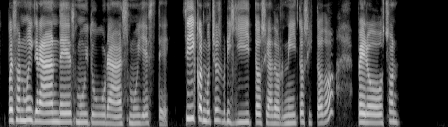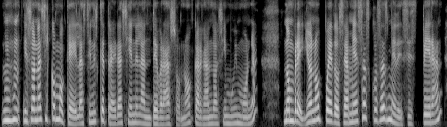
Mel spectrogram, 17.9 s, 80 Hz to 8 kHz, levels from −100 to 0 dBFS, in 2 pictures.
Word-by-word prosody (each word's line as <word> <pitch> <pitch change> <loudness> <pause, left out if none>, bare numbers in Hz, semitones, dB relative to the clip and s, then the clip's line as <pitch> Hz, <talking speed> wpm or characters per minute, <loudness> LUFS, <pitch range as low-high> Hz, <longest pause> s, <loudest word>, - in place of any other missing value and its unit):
pues, 245 0 +5
son 240 -1 +1
muy 245 +1 +2
grandes, 210 -1 +4
muy 200 0 -4
duras, 180 -3 -2
muy, 175 0 -6
este 185 0 -7 0.2
sí, 285 0 +8
con 265 -3 +5
muchos 235 +1 -3
brillitos 200 -2 -2
y - - -2
adornitos 175 +3 -3
y 185 - -16
todo, 190 - -4 0.4
pero 190 -2 +4
son 215 -3 -3 1.0
Ujú, 240 +2 +1
y 225 0 -2
son 250 +1 +3
así 270 +1 +1
como 260 -1 -1
que 170 -5 -1
las 170 +1 -2
tienes 210 +1 -5
que 240 -2 -1
traer 175 -4 -4
así 185 +1 -3
en 185 +1 -4
el 185 -1 -6
antebrazo, 155 -2 -3
¿no?, 165 +7 -9
cargando 160 0 -4
así 165 +1 -9
muy 170 +1 -10
mona, 165 +1 -6 0.6
no 230 +2 +3
hombre, 235 -11 +3
yo 200 +8 +3
no 250 +4 +1
puedo, 225 -6 +3
o - - -2
sea, 185 +3 +3
a - - -3
mí 200 +2 0
esas 290 +7 +1
cosas 250 +2 -2
me 240 -7 -1
desesperan 175 +4 -2
195 Hz, 170 wpm, -23 LUFS, 175-225 Hz, 1.0 s, sí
